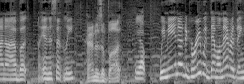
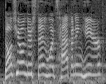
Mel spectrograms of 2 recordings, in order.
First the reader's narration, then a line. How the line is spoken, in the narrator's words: I yelled angrily in an angry voice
